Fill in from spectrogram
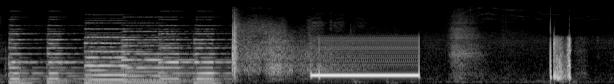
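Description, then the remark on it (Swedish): A single steady telephone ringing tone of an outgoing call sounds loudly for about a second, after a burst of music fades out, followed by a brief clatter. “Ja, det var SHL-podden som ringer här va?”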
